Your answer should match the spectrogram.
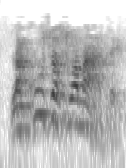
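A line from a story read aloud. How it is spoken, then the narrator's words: Woman shouting. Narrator (Italian): gridava lei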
